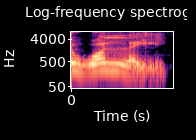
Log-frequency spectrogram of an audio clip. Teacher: हाँ, अब वाव जबर वा होंठों को मूवमेंट करना जरूरी है, अगर नहीं करेंगे तो फिर आप दांत से टच हो जाएंगे होंठ, वाह पढ़ेंगे, गलत है। होंठों को गोल करना है और फिर आपने पढ़ना है वाह, होंठों की गोलाई से अदा होता है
